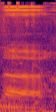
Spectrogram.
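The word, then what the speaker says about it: Geaux: Because I was thinking, there's no way this dude just said G-E-A-U-X. You know, Broncos. That's such a wild thing to say. Go Broncos, spelled like that.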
